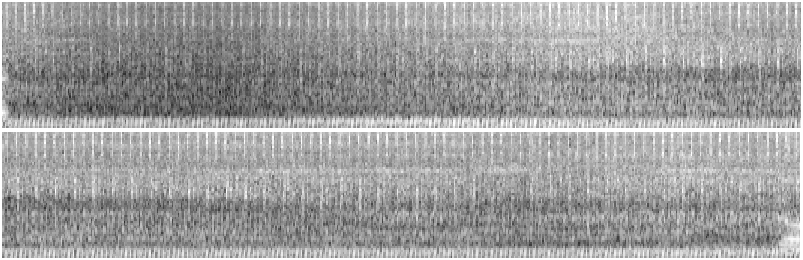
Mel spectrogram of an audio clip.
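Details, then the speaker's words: Daihatsu with suspected worn alternator bearing, idling with the drive belt removed: steady low idle with no rumble or whine from the front of the engine, confirming the earlier noise comes from the alternator. "the same noise, so we know exactly that is the alternator giving the problem."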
